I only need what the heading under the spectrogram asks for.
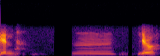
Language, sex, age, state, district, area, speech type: Tamil, female, 60+, Tamil Nadu, Kallakurichi, urban, conversation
